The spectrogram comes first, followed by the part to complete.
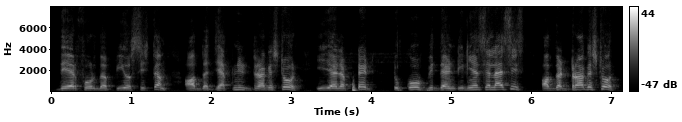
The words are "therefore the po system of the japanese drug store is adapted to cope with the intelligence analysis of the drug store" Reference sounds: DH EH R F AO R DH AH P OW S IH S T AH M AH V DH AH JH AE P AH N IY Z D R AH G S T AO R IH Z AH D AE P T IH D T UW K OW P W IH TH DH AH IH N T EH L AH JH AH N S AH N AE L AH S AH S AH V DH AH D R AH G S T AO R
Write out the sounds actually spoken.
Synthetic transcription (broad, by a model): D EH R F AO R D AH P OW S IH S T AH M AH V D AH JH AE P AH N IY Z D R AH G S T AO R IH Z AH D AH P T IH D T UW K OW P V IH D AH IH N T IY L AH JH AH N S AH L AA AH S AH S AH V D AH D R AH G S T AO R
